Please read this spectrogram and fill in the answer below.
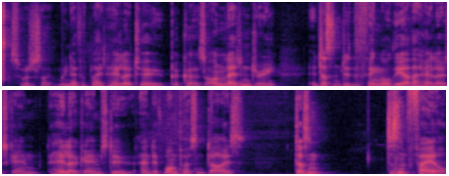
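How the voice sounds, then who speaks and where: A man with a British accent, medium pitch, ordinary pitch variation and a fairly quick pace. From Britain. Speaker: video game podcast co-host. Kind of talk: casual chat.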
